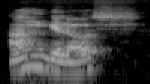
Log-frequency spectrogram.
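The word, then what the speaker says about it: ἄγγελος: So angelos. Yes, angelos. Yeah, angelos. Yeah, so it's like you almost kind of spell it like, or I'm sorry, pronounce it like that with an NG sound.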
